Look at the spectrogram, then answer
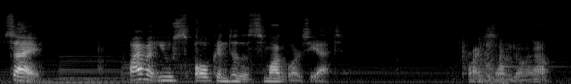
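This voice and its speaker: An actor in an audio drama playing a rambling, disillusioned duke and mentor, halting and musing with theatrical outbursts. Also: male voice, fairly high pitch, very animated, gravelly, heavily acted. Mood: probing. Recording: music behind.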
